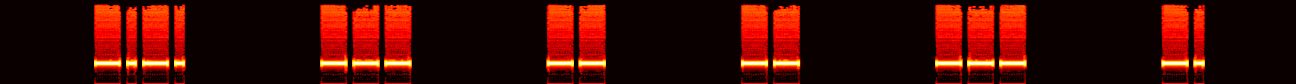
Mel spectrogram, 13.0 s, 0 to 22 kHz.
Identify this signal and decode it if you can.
Morse code, heard as a keyed tone, about 15 wpm, spaced as for 5 wpm, 1000 Hz. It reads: COMMON
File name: qotdfiles / 5wpm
